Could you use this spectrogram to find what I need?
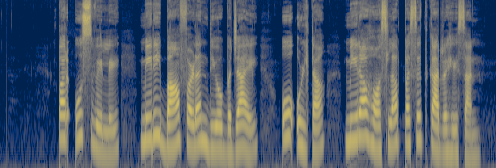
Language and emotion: Punjabi, neutral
